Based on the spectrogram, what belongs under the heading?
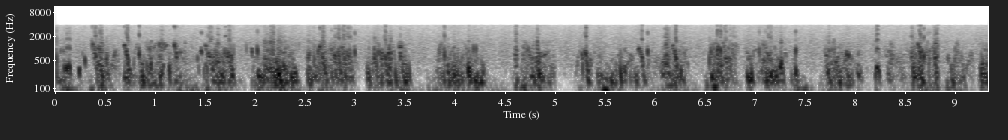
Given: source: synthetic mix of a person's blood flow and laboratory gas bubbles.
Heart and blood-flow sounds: Doppler ultrasound of blood flow; precordium
0.00-0.56 s: bubbles
0.68-1.36 s: bubbles
1.39-1.82 s: bubbles
1.88-2.48 s: bubbles
2.50-3.04 s: bubbles
3.08-3.57 s: bubbles
3.85-4.32 s: bubbles
4.56-5.00 s: bubbles
5.23-5.96 s: bubbles
6.03-6.33 s: bubbles
6.52-7.46 s: bubbles
7.65-8.10 s: bubbles
8.17-8.83 s: bubbles
8.91-9.03 s: bubbles
9.22-9.34 s: bubbles
From the record:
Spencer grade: 4 (maximum detectable bubble signal sounding continuously throughout systole and diastole of every cardiac period, and overriding the amplitude of the normal cardiac signals); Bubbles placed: anywhere in the cardiac cycle

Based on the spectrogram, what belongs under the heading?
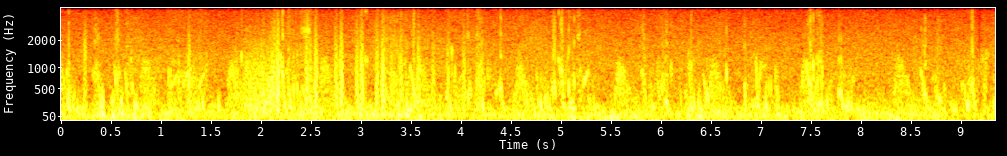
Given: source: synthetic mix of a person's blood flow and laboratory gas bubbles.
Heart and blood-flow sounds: Doppler ultrasound of blood flow; subclavian vein
0.04-0.24 s: bubbles
0.30-0.42 s: bubbles
0.48-0.99 s: bubbles
1.07-1.49 s: bubbles
1.55-1.63 s: bubbles
1.79-1.81 s: bubbles
1.92-2.58 s: bubbles
2.76-2.83 s: bubbles
2.97-3.08 s: bubbles
3.21-3.67 s: bubbles
3.83-4.46 s: bubbles
4.62-5.38 s: bubbles
5.79-6.12 s: bubbles
6.17-6.37 s: bubbles
6.40-6.54 s: bubbles
6.62-6.70 s: bubbles
6.83-7.21 s: bubbles
7.42-8.02 s: bubbles
8.57-8.86 s: bubbles
8.88-9.34 s: bubbles
From the record:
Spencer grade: 3 (all of the cardiac periods contain showers or single bubble signals, but not dominating or overriding the cardiac motion signals); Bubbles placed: anywhere in the cardiac cycle

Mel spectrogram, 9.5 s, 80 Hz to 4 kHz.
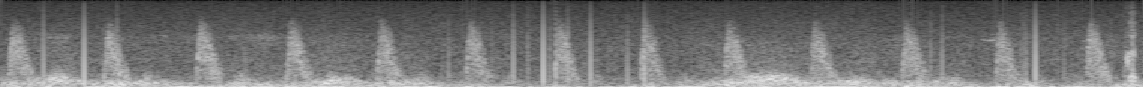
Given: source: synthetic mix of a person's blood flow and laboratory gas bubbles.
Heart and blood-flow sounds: Doppler ultrasound of blood flow; subclavian vein
9.35-9.46 s: bubbles
From the record:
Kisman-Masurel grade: 212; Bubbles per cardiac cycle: several, 3 to 8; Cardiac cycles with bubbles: 1 to 10%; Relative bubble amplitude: moderate (0.250 to 0.450); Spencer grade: 1 (occasional bubble signal discernible with the cardiac motion signal, with majority of cardiac periods free of bubbles); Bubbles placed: anywhere in the cardiac cycle

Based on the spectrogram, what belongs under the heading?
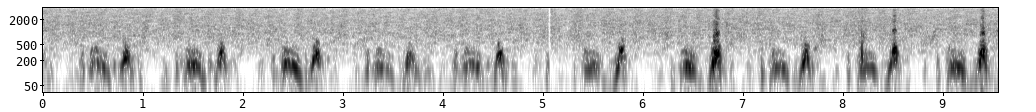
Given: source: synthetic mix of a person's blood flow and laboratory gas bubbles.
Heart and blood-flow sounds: Doppler ultrasound of blood flow; precordium
8.14-8.24 s: bubbles
From the record:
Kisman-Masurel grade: 112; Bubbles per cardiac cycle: 1 to 2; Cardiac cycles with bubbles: 1 to 10%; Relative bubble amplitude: moderate (0.250 to 0.450); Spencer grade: 1 (occasional bubble signal discernible with the cardiac motion signal, with majority of cardiac periods free of bubbles); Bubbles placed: anywhere in the cardiac cycle

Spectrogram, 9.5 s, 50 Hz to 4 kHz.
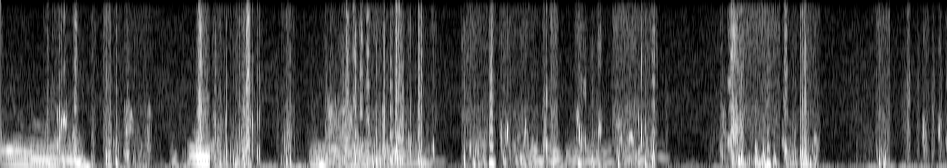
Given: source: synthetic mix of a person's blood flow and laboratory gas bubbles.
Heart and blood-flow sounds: Doppler ultrasound of blood flow; subclavian vein
0.00-0.03 s: bubbles
0.42-0.81 s: bubbles
0.90-0.96 s: bubbles
1.02-1.52 s: bubbles
1.94-2.06 s: bubbles
2.08-2.63 s: bubbles
2.81-2.95 s: bubbles
3.23-4.37 s: bubbles
4.60-5.58 s: bubbles
5.74-6.03 s: bubbles
6.12-6.58 s: bubbles
7.18-8.20 s: bubbles
8.75-8.90 s: bubbles
9.21-9.29 s: bubbles
9.37-9.48 s: bubbles
From the record:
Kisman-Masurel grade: 343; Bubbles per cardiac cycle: rolling drumbeat, 9 or more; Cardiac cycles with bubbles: 100%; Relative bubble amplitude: loud (0.450 to 0.775); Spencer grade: 3 (all of the cardiac periods contain showers or single bubble signals, but not dominating or overriding the cardiac motion signals); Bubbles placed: anywhere in the cardiac cycle

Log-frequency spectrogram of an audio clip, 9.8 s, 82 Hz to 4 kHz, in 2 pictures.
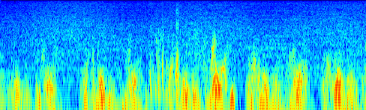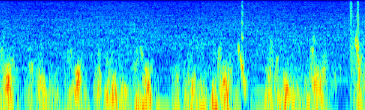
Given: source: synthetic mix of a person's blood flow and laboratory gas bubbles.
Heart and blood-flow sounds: Doppler ultrasound of blood flow; precordium
1.97-2.21 s: bubbles
2.33-2.39 s: bubbles
8.03-8.19 s: bubbles
9.58-9.73 s: bubbles
From the record:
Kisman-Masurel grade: 122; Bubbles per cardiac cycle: 1 to 2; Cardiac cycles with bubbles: 10 to 50%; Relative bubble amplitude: moderate (0.250 to 0.450); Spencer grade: 2 (many but less than half of the cardiac periods contain bubble signals, singularly or in groups); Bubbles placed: only in the low amplitude regions of the cardiac cycle

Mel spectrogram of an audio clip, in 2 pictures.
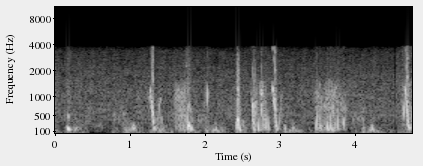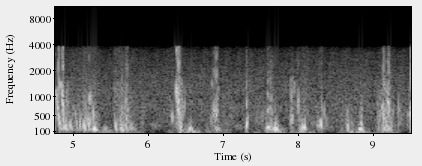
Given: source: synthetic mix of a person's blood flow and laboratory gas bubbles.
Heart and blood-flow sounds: Doppler ultrasound of blood flow; precordium
0.14-0.25 s: bubbles
1.24-1.43 s: bubbles
1.57-1.89 s: bubbles
2.01-2.08 s: bubbles
2.40-2.52 s: bubbles
2.60-3.04 s: bubbles
3.45-3.92 s: bubbles
4.62-5.37 s: bubbles
5.54-5.81 s: bubbles
6.29-6.50 s: bubbles
6.82-6.96 s: bubbles
7.29-7.37 s: bubbles
7.56-7.75 s: bubbles
7.88-8.14 s: bubbles
8.25-8.40 s: bubbles
8.62-8.71 s: bubbles
9.04-9.29 s: bubbles
9.32-9.37 s: bubbles
9.46-9.52 s: bubbles
From the record:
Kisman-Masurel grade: 243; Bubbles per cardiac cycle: several, 3 to 8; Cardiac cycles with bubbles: 100%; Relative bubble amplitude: loud (0.450 to 0.775); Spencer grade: 3 (all of the cardiac periods contain showers or single bubble signals, but not dominating or overriding the cardiac motion signals); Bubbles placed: anywhere in the cardiac cycle

